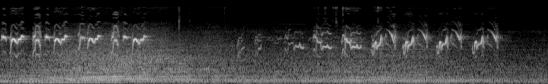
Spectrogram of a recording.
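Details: Sooty-headed bulbul song used as a lure to draw a rarely singing bird into answering: a quick run of bright, chirpy whistled notes, then a softer second burst of rapid rising and falling chirps, with low background hum.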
